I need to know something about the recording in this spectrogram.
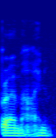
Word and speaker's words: bromine: That looks like it should be pronounced bromine, but it's actually pronounced bromine, just like chlorine is pronounced like that as well.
